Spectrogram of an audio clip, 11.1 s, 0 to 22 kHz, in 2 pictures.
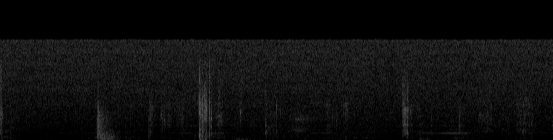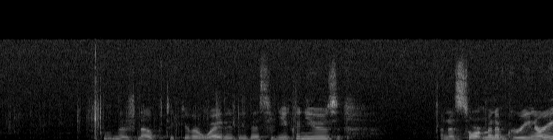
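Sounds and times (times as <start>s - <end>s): foliage stems rustling: 4.8s - 8.5s.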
